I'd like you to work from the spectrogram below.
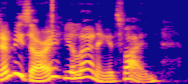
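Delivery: put-on comforting, soothing tone. Retelling what a driving teacher said after an apology: imitating a comforting tone. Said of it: "she had such a tone that was so comforting".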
